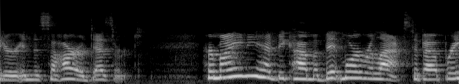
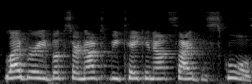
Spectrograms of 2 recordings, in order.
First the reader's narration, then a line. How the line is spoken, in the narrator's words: said Snape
